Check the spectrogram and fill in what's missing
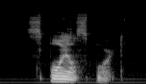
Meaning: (noun) Someone who puts an end to others' fun, especially harmless fun; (adjective) Like a spoilsport
- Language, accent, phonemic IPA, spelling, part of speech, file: English, US, /ˈspɔɪl.spɔɹt/, spoilsport, noun / adjective, En-us-spoilsport.ogg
